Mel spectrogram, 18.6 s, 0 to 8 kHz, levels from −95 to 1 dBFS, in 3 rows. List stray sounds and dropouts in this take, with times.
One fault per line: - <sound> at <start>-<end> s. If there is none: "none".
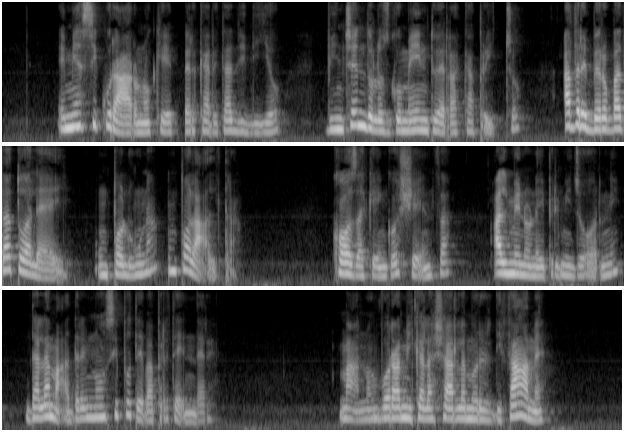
- dropout at 1.8-1.8 s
